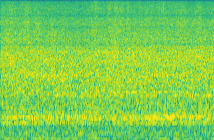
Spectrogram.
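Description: A motor or machine running steadily, a constant hum with one held mid-pitched tone over a low drone and background hiss.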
